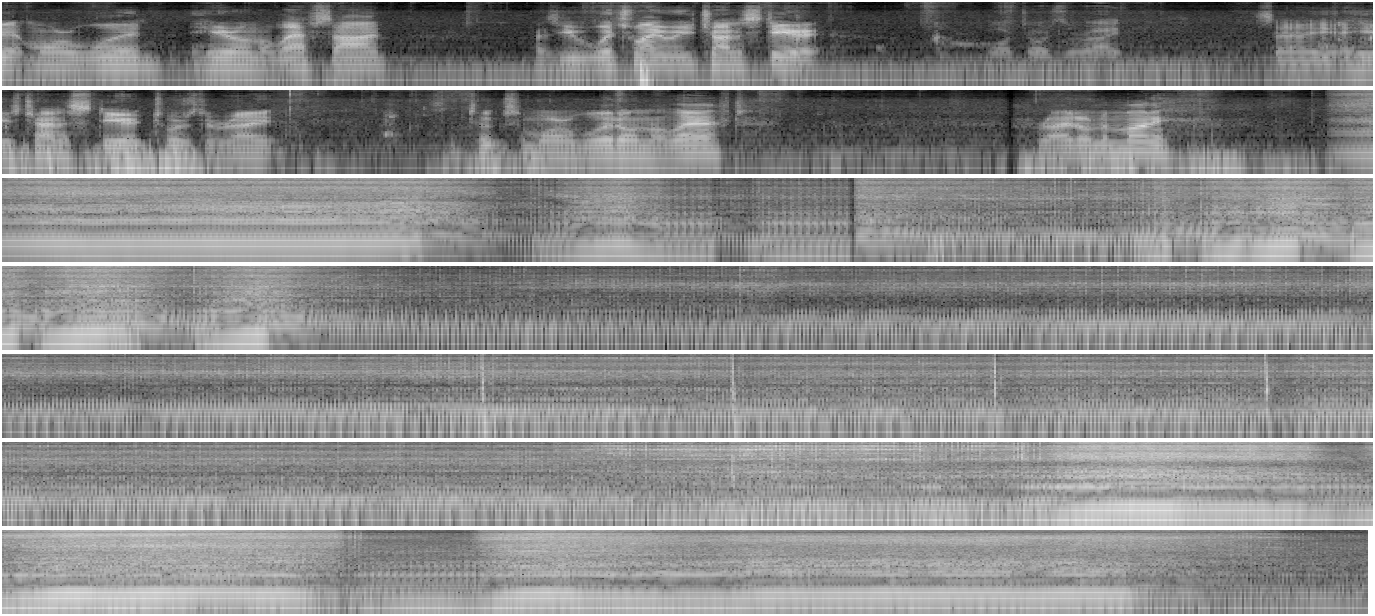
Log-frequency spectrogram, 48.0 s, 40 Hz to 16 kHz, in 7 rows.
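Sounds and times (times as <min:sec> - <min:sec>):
chainsaw engine revving: 0:13.5 - 0:47.9.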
